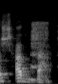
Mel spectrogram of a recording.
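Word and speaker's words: شدّة: আর Musaddad মানে আপনারা যেটাকে তাসদিদ বলছেন, আমরা বলছি ওই সব ওইটার মূল উচ্চারণ হলো সাদ্দা।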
